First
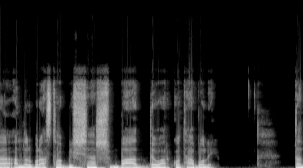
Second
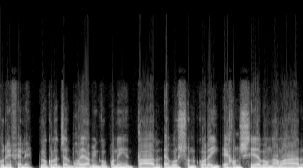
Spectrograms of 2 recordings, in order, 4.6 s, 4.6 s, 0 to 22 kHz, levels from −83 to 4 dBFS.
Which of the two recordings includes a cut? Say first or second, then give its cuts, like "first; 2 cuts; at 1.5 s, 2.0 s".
second; 2 cuts; at 2.4 s, 3.3 s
